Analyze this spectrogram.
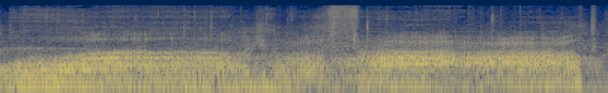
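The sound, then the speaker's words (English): A person imitates a monster's roar, a loud, guttural growl held for about four seconds with a brief dip in the middle, with no other talking. “Now, it roars, and you can just make out through the abomination of fangs that make up its mouth.”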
